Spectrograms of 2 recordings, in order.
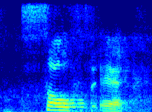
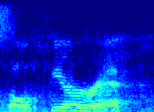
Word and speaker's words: sulfuric: it's binary and then some students will say suic but it is actually we add the extra syllable sulfuric acid so again think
